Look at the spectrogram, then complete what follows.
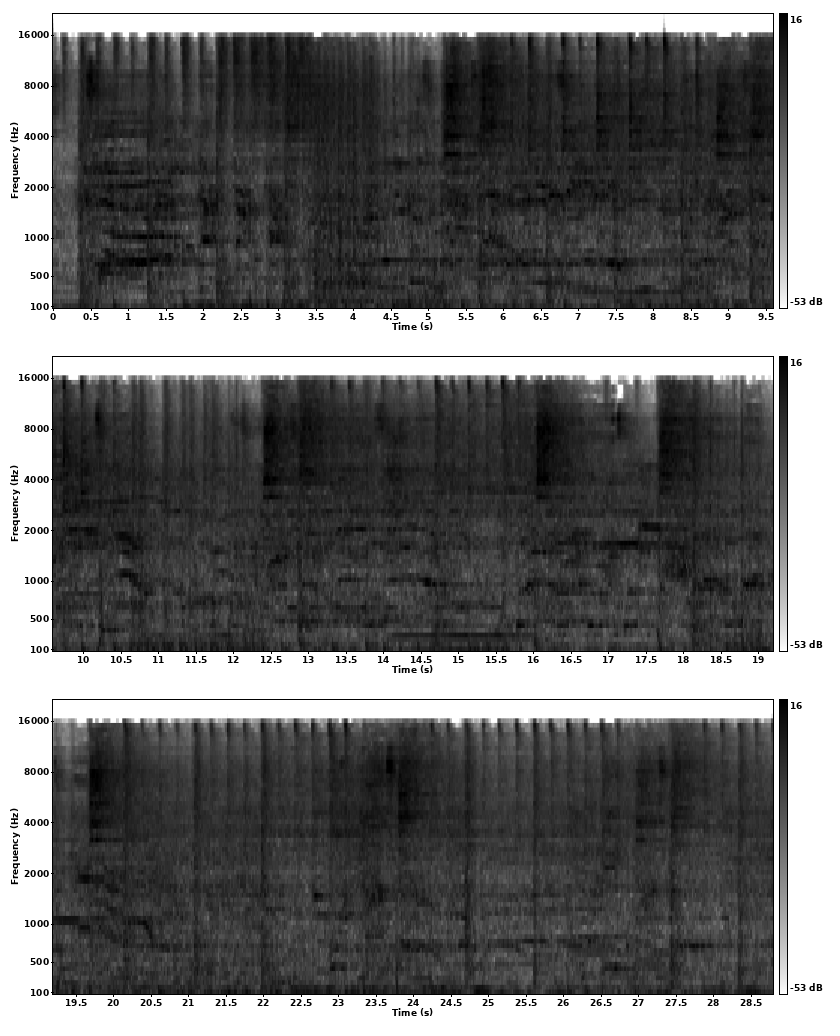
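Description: Live rock band playing loud: electric guitar, drums and keyboards with singers at the microphones.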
